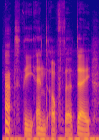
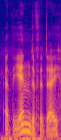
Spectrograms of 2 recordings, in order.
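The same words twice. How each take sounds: First: Each word is said separately, without linking. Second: The words run together, with stress on end. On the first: The speaker calls it wrong. "Saying each word, at the end of the day, does not sound good, so don't do this" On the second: The speaker calls it right. "To sound natural, we need a linking sound and a soft sound... hit it on the E, the end"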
